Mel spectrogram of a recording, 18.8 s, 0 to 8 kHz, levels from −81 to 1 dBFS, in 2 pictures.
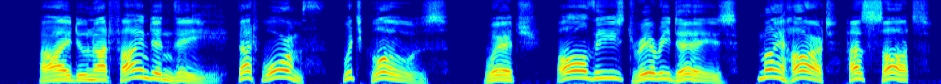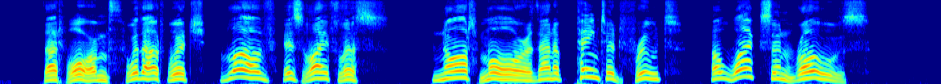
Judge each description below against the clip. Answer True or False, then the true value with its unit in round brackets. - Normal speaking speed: False (110 wpm)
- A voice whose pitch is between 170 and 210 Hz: True (190 Hz)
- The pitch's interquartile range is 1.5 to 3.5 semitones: False (5.5 semitones)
